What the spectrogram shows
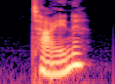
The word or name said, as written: tejne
